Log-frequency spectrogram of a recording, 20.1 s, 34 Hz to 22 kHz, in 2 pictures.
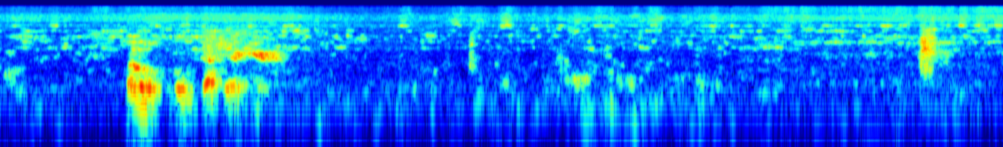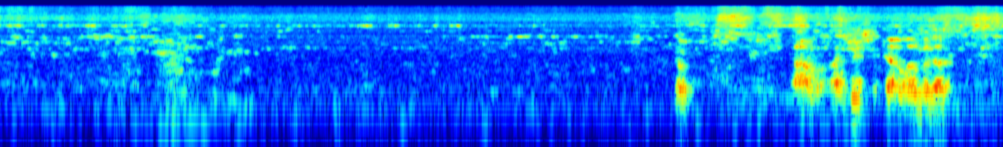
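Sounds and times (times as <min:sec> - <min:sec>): gas torch hissing: 0:16.8 - 0:20.0.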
